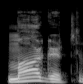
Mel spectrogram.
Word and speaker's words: Margot: Genau, wie wird die Vorname ausgesprochen? Margot? – Margot. – Margot Robbie, okay.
